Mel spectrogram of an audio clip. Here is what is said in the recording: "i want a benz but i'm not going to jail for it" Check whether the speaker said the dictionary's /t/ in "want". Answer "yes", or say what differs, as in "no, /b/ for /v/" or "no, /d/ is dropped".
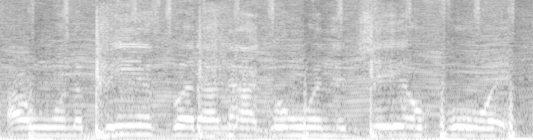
no, /t/ is dropped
